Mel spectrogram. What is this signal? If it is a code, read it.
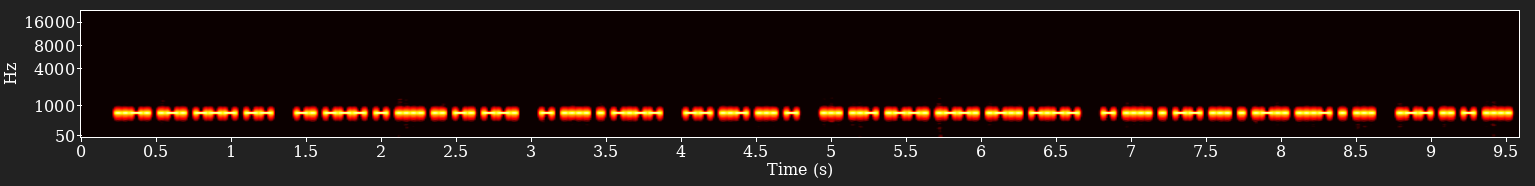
Morse code, heard as a keyed tone, about 52 wpm, 700 Hz. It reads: FROM NOTHING THEY MUST SUPPLY THEMSELVES WITH
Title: Sentences from Top 1000 Words - Review Part 5 - 50wpm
